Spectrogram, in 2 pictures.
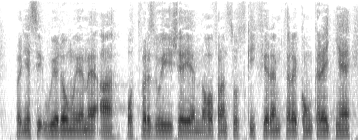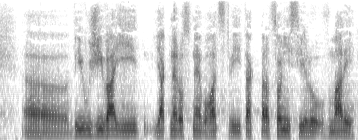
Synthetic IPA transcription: pl̩ɲɛsɪʔuvjɛdo̞mujɛmɛʔapo̞t̪vr̩zujɪʒɛjɛmnoɦo̞fɾant͡sowskiːxfɪɾɛmk̚t̪ɛɾɛːko̞ŋkɾɛːt̪ɲɛ | vɪuʒiːvajiːjaknɛɾost̪nɛːbo̞ɦat̪st̪viːt̪ak̚pɾat͡sovɲiːsiːluvmalɪ

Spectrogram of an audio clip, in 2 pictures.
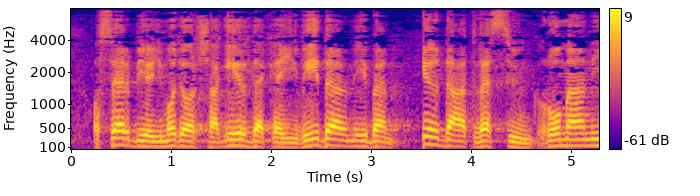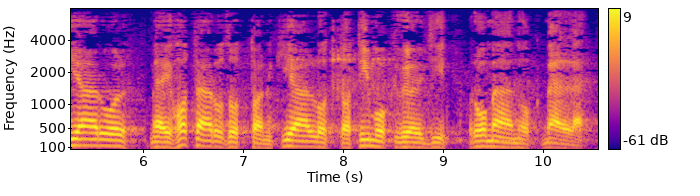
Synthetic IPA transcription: ɒsɛrbijɒjimɒɟɒrʃaːɡeːrd̪ɛkɛjiveːd̪ɛlmeːbɛn | eːld̪aːt̪ʋɛsyŋkro̞maːnijaːɾoːlmɛjɦɒt̪aːɾo̞zo̞t̪ːɒŋkiaːlːo̞t̪ːɒt̪imo̞kvølɟi | ro̞maːno̞kmɛlːɛ̰t̪ː

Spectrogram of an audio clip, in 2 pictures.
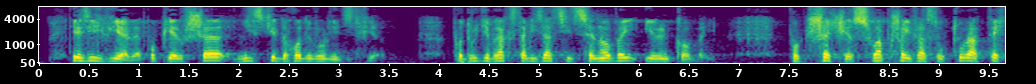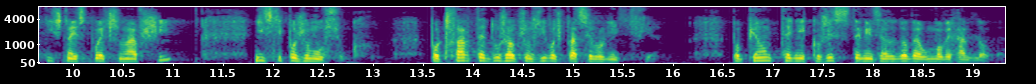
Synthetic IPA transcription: jɛst̪jiɣvʲjɛlɛpɔpʲjɛɾfʂɛɲiskʲɛd̪ɔxɔd̪ɘvɾɔlɲit̪st̪fʲjɛ̰ | pɔd̪ɾuɡʲɛbɾakst̪abʲilʲizat̪sʲjit̪sɛnɔvɛjiɾɘŋkɔvɛ̰j | pɔtʂɛt͡ɕɛswapʂainfɾast̪ɾuk̚t̪uɾat̪ɛxɲit͡ʂnajɛsspɔwɛt͡ʂnɔnafɕi | ɲiskʲipɔʑɔmuswuk | pɔt͡ʂfaɾt̪ɛd̪uʐaɔt͡ɕɔ̃w̃ʐlʲivɔɕt͡ɕpɾat̪sɘvɾɔlɲit̪st̪fʲjɛ | pɔpʲjɔnt̪ʰɛɲɛkɔʐɘst̪nɛmʲjɛnzɘnaɾɔd̪ɔvɛumɔvɘxand̪lɔ̰vɛ

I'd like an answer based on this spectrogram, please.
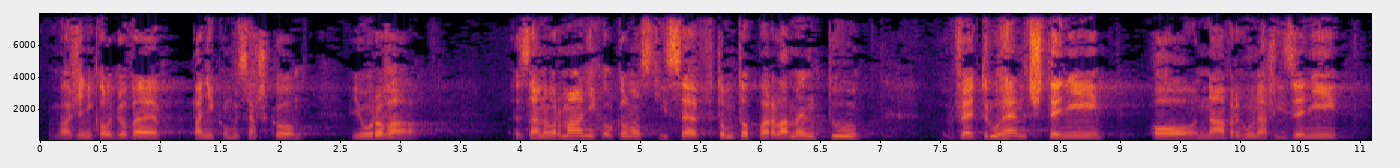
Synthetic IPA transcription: vaːʒɛɲiːko̞lɛɡo̞vɛːpaɲiko̞mɪsar̝̥ko̞ | jowɾovaː | zanoɾmaːlɲiːxo̞ko̞lnosciːsɛft̪o̞mt̪o̞paɾlamɛnt̪u | vɛd̪ɾuɦɛːmt͡ʃt̪ɛɲiː | ʔonaːvr̩ɦunariːzɛɲiː

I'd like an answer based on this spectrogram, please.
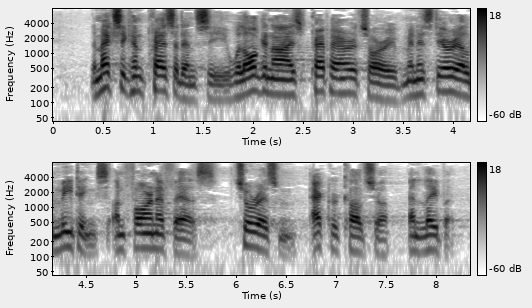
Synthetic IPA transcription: ðəmɛksɨkə̃npʰɹ̥ɛzɨɾɨ̃nsḭwɪlˠɔɡənaɪz̥pʰɹ̥ɛpʰaɹɨtʰɔɹimɪnɨstɪɹiəlˠmiɾɪ̰̃ŋz̥n̩fɔɹə̃nɛfɛɹz̥ | tʰʊɹɪzə̃mʔæɡɹɨkʰʌlˠt͡ʃə˞ | ə̃nleɪbə̰˞

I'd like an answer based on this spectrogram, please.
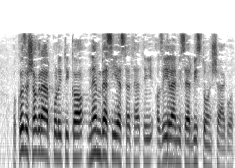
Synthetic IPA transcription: ɒkø̞zø̞ʃɒɡraːrpo̞lit̪ikɒnɛɱvɛseːjɛst̪ɛt̪hɛt̪iɒzeːlɛlmisɛrbist̪o̞nʃaːɡo̞t̪

